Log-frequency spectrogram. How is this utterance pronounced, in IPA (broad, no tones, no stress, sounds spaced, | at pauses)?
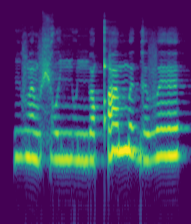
i v æ̃ v ɕ o ɪ̯ ɲ o ɲ ʉ qʼ ɛ m ɛ ɡ ɛ v ɛ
